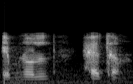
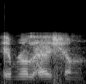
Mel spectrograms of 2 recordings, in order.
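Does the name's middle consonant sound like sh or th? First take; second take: th; sh. First: The middle consonant is pronounced as th. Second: The middle consonant is pronounced as sh. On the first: The speaker calls it right. "Sheen is not there in the Arabic language, so we will call it as Ibnul Hatham" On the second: The speaker calls it wrong. "that we pronounce as Ibnul Hashim"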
